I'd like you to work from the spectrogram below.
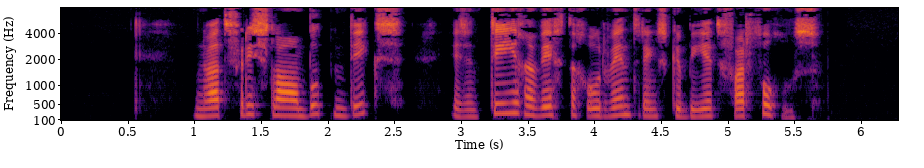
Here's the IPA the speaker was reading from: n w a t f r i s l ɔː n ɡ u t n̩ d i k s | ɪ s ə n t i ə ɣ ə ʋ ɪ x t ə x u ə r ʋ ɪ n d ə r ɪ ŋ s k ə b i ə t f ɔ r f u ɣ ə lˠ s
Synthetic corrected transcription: n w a t f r i s l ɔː n b u t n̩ d i k s | ɪ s ə n t i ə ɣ ə ʋ ɪ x t ə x u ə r ʋ ɪ n t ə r ɪ ŋ s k ə b i ə t f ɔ r f u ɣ ə lˠ s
